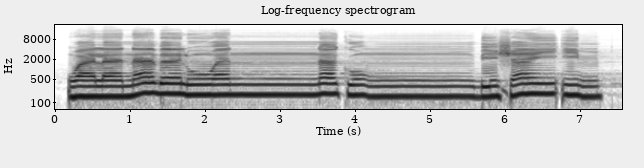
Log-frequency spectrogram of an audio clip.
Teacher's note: Kemudian huruf mim sukun bertemu huruf bi. Maka mim sukunnya melebur ke huruf b ya. Kita tahan dan kita denggungkan dua sampai harakat.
